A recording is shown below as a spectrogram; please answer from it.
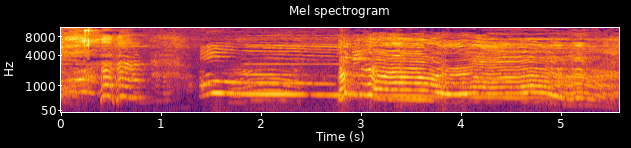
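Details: Pet dog howling together with a singing woman: a short yelp, then long sustained wavering howls overlapping a second voice, rising and dipping in pitch.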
